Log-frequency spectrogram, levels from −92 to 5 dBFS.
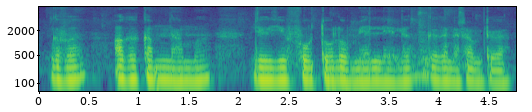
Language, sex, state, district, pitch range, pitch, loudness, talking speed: Wancho, male, Arunachal Pradesh, Longding, 115-125 Hz, 120 Hz, -16 LUFS, 165 wpm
